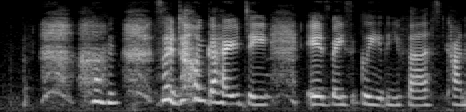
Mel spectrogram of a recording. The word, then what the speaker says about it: Don Quixote: one not only because i finally know how to pronounce don quixote after like so many years of seeing it written and being like don quixot so danka haiti is basically the first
